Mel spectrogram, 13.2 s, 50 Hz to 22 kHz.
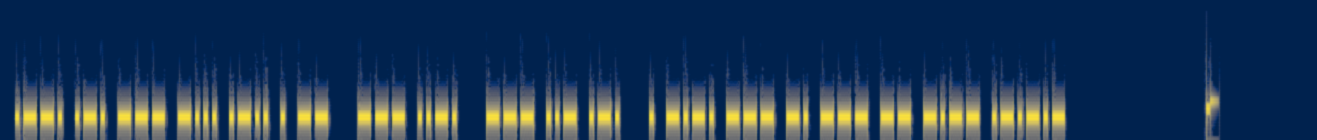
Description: Morse code, heard as a keyed tone, about 28 wpm, 700 Hz. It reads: PROBLEM OF OUR ECONOMY.
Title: Sentences from Top 1000 Words - Review Part 5 - 28wpm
